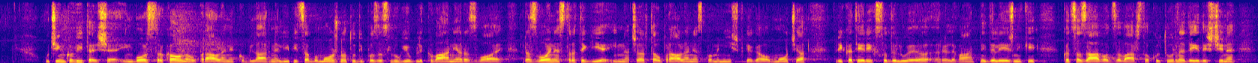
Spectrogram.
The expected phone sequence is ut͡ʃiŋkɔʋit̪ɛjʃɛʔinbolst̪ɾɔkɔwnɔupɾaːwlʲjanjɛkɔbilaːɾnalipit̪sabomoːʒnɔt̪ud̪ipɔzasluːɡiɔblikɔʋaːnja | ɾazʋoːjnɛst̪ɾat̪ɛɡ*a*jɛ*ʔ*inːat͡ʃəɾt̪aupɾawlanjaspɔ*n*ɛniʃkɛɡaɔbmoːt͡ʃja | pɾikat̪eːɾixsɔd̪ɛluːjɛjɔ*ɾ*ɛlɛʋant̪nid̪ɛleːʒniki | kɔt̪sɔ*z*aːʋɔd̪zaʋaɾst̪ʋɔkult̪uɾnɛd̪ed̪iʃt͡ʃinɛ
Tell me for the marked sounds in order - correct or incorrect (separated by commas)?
incorrect, correct, incorrect, correct, correct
